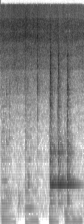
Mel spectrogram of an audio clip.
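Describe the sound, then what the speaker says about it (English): Pimentos, garlic and sweet peppers sizzle in butter in a pan, a steady close frying crackle with a few louder spits and stirring bursts, no voices. "She's caramelizing it with the butter."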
